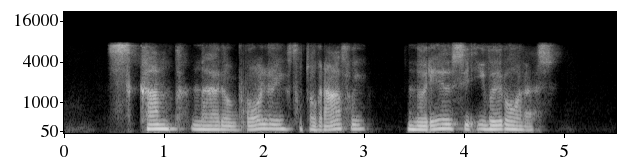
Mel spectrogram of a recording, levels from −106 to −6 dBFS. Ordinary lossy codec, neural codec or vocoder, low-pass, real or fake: Opus, 16 kbps; codec, 44.1 kHz, 2.6 kbps, DAC; 7.2 kHz; fake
